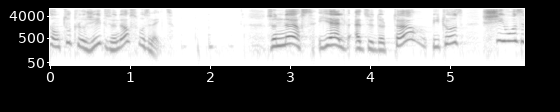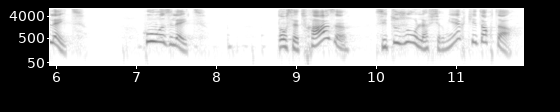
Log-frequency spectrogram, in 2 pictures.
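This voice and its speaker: A middle-aged woman from France with a French accent, giving a conference lecture with ironic asides. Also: high voice.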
